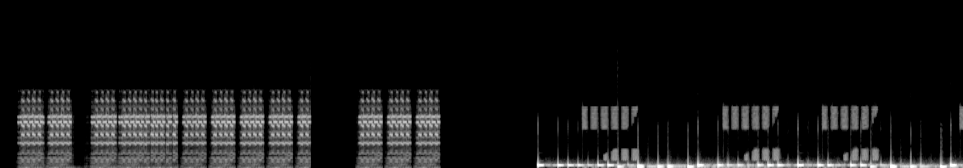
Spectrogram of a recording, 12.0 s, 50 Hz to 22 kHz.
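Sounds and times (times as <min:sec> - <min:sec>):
electronic beeping pulses: 0:06.7 - 0:12.0.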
